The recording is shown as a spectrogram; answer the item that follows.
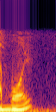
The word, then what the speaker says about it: Bohol: Es a la isla Bol. La isla Bol es un diminutivo que degeneró por ahí de Bolaños. Entonces se le quedó Bol. Y se escribe B-O-H-O-L. Bol.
